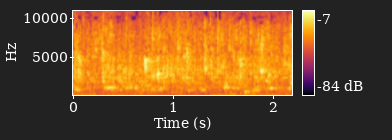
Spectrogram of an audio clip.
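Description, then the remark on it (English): Someone drinks water, with soft liquid sloshing and faint swallowing sounds running steadily through the short, quiet stretch. No one speaks. “Sorry, just had to drink some water.”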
